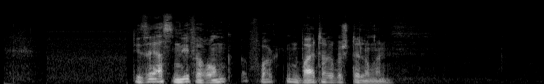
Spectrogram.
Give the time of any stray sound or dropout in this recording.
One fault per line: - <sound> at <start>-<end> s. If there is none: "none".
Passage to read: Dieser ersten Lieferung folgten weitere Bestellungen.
none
